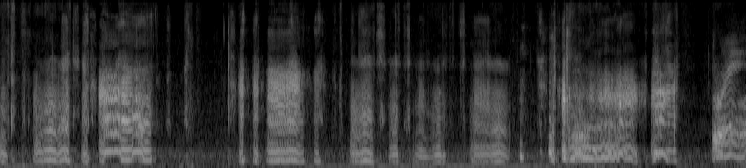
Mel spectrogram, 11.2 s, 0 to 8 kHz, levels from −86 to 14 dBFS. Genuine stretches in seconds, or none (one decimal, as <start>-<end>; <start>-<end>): 0.0-6.5; 7.1-9.5

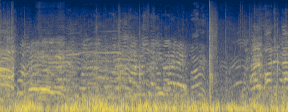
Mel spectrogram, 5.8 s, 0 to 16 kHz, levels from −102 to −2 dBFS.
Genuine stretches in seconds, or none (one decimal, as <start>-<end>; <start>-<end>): 0.0-0.7; 1.3-5.8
